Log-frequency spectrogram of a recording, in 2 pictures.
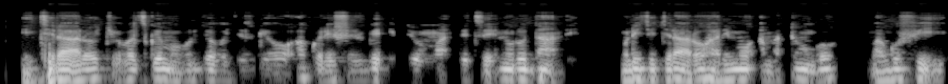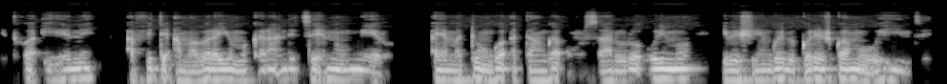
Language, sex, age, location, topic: Kinyarwanda, male, 36-49, Nyagatare, agriculture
